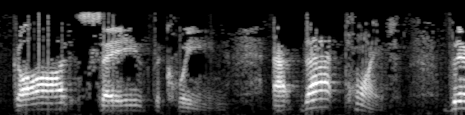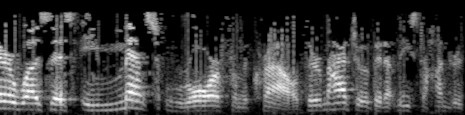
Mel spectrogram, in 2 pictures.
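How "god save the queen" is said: mock, massive, booming parade-ground bellow. Recounting the regimental sergeant major calling out in the courtyard, retelling a massive bellow. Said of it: "in a massive voice that you could hear right across the plaza".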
